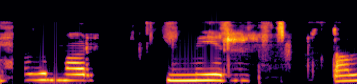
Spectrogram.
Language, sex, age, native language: Icelandic, female, 8, Icelandic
